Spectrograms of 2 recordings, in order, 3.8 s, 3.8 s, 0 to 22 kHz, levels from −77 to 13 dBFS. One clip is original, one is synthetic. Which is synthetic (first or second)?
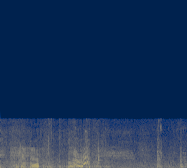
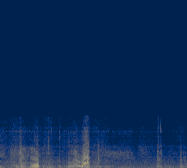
second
